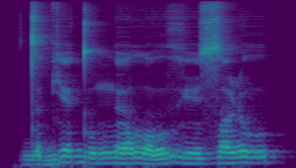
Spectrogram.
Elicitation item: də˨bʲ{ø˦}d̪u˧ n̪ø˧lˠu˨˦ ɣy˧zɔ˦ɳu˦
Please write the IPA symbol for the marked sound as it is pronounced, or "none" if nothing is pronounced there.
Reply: ø˦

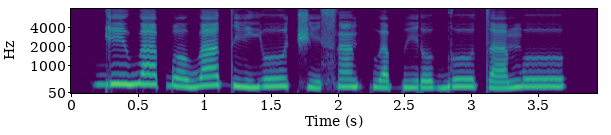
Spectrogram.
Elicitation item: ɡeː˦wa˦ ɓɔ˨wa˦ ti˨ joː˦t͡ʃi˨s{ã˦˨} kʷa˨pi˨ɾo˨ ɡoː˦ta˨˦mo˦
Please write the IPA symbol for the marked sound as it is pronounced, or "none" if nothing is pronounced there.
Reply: ã˦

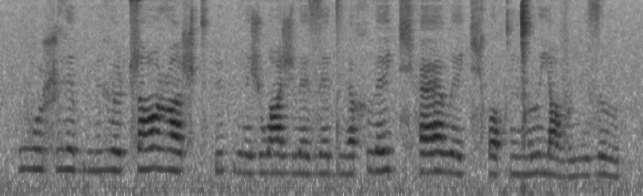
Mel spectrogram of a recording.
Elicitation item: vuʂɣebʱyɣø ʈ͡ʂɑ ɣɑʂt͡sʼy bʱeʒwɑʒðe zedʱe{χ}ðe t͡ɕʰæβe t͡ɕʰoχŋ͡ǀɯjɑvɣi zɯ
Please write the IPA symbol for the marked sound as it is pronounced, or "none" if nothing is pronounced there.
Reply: χ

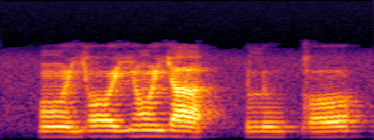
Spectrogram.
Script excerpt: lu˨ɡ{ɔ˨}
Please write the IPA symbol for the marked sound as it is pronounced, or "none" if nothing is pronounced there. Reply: ɔ˨˦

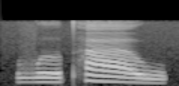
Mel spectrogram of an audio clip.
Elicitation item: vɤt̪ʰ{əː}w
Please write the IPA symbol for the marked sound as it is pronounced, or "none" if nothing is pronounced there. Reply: aː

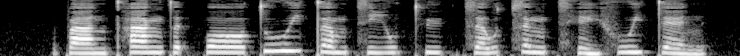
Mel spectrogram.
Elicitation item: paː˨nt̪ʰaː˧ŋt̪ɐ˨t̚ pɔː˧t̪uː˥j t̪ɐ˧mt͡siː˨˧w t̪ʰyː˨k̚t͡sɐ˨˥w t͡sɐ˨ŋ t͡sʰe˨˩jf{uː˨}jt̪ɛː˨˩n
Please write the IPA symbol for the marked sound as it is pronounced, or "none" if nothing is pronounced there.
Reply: uː˧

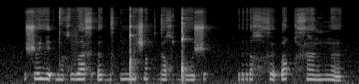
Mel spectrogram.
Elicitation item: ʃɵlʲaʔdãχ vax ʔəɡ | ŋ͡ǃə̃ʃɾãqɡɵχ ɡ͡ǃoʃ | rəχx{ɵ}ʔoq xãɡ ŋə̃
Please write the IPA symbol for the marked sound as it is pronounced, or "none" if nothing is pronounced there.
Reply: ɵ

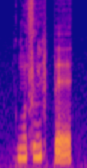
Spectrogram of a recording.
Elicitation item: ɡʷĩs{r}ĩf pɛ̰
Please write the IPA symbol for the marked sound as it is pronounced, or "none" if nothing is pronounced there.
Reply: l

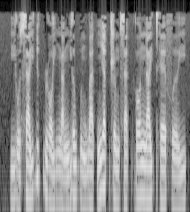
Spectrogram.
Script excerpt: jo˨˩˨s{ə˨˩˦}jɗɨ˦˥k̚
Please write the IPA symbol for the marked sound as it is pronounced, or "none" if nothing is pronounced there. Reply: a˨˩˦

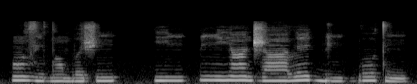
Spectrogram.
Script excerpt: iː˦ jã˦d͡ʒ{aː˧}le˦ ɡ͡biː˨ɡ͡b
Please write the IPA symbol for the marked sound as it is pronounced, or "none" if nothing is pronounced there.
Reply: aː˧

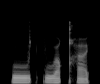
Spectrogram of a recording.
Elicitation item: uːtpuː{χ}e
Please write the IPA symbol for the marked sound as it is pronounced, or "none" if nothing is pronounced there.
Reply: qʰ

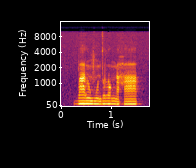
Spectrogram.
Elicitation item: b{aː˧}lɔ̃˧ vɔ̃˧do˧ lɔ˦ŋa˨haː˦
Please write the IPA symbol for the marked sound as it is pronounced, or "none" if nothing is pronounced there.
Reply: aː˧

